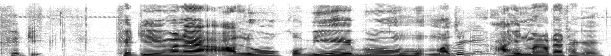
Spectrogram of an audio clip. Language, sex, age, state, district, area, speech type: Assamese, male, 60+, Assam, Dhemaji, rural, spontaneous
